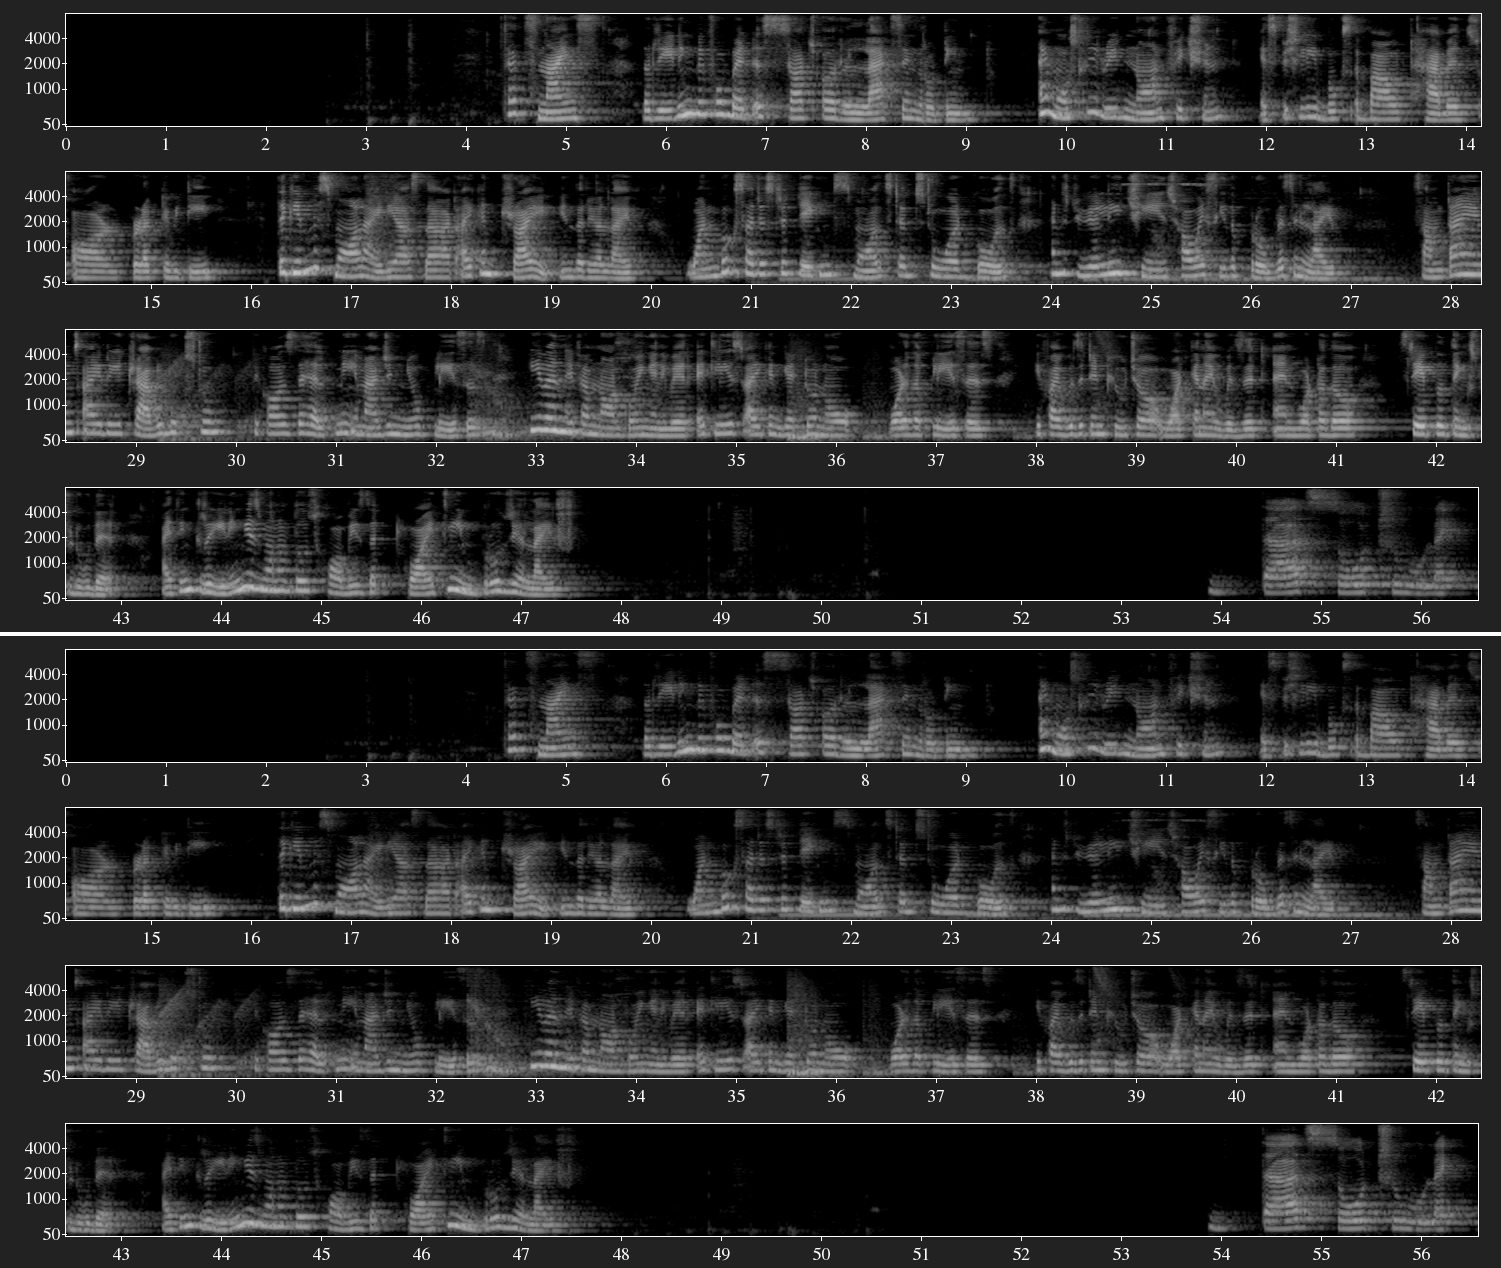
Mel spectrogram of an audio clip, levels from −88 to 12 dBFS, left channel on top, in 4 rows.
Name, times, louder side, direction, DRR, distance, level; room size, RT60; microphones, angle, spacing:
voice 1, 4.4-5.3 5.8-9.1 9.7-11.7 11.9-15.7 16.3-19.9 20.3-23.6 24.0-26.9 27.7-32.5 32.9-36.2 36.5-37.5 38.0-41.3 41.7-43.0 43.4-47.5, left 5 dB, 80° left, 0.4 m, -28 dB
sound 1, 21.0-27.9, right 2 dB, 50° left, 1.1 m, -48 dB
sound 2, 28.4-28.5 28.8-30.9 31.2-31.3 31.5-31.6 32.2-37.3 37.7-38.0 38.5-38.8 39.2-39.5 40.0-40.2 40.8-40.9, equal, 65° right, 4.3 m, -43 dB
voice 2, 54.4-56.2, right 3 dB, 30° right, 1.3 m, -35 dB
9.4 x 9.3 x 6.7 m
head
